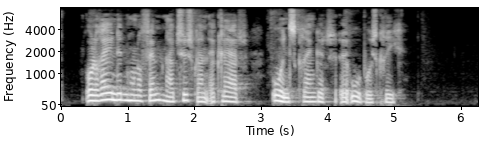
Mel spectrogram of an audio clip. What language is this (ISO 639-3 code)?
dan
